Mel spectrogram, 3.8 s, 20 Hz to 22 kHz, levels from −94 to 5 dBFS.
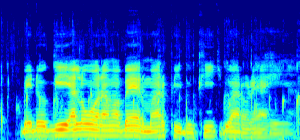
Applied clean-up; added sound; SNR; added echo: neural mask model RNNoise.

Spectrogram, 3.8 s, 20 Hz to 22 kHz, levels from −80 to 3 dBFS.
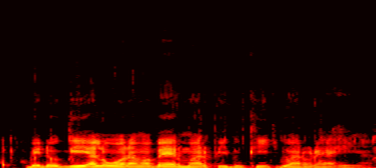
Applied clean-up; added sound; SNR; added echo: neural mask model Resemble Enhance denoiser.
